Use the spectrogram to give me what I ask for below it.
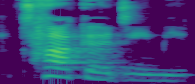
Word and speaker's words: takadimi: Also notice that in takadimi, the third syllable you say is di, because that's halfway through. And that matches the ta-di that we say for eighth notes.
